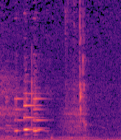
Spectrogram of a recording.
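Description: A mobile phone rings with a short burst of bright, chirpy electronic tones, fairly quiet, followed by a second brief tone, over a low steady hum.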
